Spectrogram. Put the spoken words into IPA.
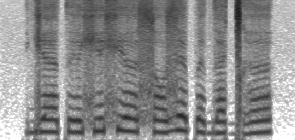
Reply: ɡʲ æː t̪ ɪː xʲ ɛ xʲ ɜː s ɔ z ɛ p ɛ d̪ æ ɡ͡ǀ ɜ

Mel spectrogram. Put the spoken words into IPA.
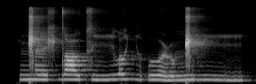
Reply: ŋ͡ǁ ɛː ʃ dˤ uː t͡s iː l ɔ ʎ ʊ ʔ ʊː ɭ u ŋ͡ǁ iː

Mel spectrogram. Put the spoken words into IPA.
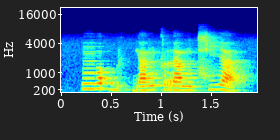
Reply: ŋ ɔ˥˩ ʔ b e˨˩ k̚ j a˦˥ ŋ k r a˧ m t͡ɕʰ i˥˩ a̯

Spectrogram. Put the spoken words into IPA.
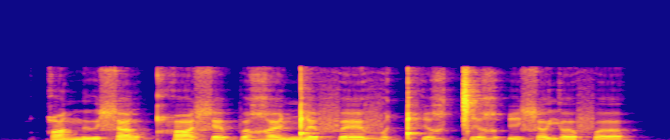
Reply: q a n ɨ ɬ a l qʰ ɐ ɬ ɛ p ɘ ʁ ɛ ŋ͡ǃ ɛ f ɛ v ɐ ǃʰ i ʁ ǀ i ʁ ʔ i ɬ ɐ j ɐ f ɐ

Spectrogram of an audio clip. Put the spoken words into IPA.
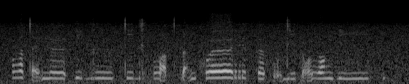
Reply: ðˤ i t ɛ̰ ŋ øː ʔ ɗ i ɡ ʉː ʔ t i d ɛ k ðˤ ṵ tˤ ɗ ṵ ŋ χʷ œː r ø k œ f o̰ d i ɗ ṵ ðˤ y ŋ ɗ iː k

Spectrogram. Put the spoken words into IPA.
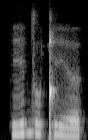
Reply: ɪ d o ǃ ɪ ə̯

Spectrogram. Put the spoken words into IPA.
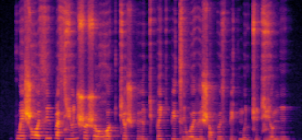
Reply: k w e ʃ ʁʷ e s i b æ s ʑ ɵ ʎ ʂ ø ʂ ɵ w ʁʷ i k c ø ʃ p r ʉ c p e c pʲ ʉ d͡z i w ɵ vʲ o ʃ ɾ ɔ p ʉ s pʲ æ k m o ʎ t͡ɕ ɔ c ʑ ɵ ŋ i

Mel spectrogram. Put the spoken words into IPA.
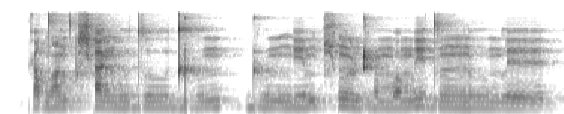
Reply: k ɪ dˤ ũ d t͡ɕʰ a ŋ uː d l uː d ɖʱ u m | ɖʱ u m ŋ ɪː m t͡ɕʰ ũː ɖʱ ʌ m ɔ m ɪː d l ũː ɾ uː m l ɘː

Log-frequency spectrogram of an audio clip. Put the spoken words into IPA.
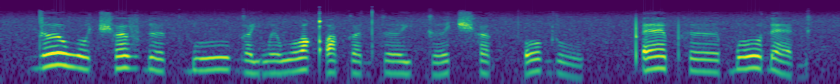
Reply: d əː w o t͡ʃʰ œ v ɠ ɘː k ɠ uː ɡ œ j w ɘ w o qʼ u k œ d k ɘː j k ɘ t͡ʃʰ œ k pʼ o ɡ ɾ u | pʼ ɛ pʰ ɘː ɓ o ɗ ɛ ɡ

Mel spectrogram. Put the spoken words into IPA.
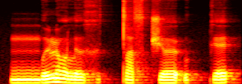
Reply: mː ʊ ɭ ɔ l ə x ə̤ tː ɐ sˤ t͡ʃ œ ʔ ʊ kː ɛ

